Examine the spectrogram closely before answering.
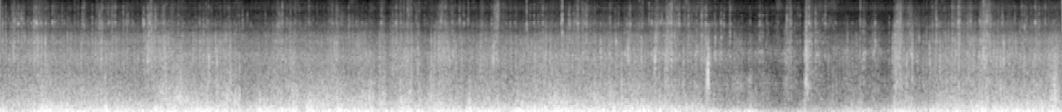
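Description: Wind rushing over the rider's camera microphone as a mountain bike descends a dirt forest trail, with the tyres rumbling and the bike rattling over bumps. The rush drops briefly about ten seconds in, with a few sharp clicks around it.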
